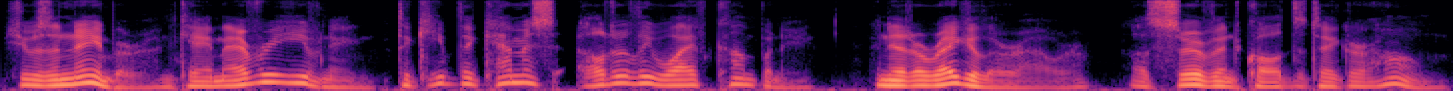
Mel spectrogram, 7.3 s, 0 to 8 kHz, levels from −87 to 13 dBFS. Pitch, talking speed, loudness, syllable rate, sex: 120 Hz, 225 wpm, -18 LUFS, 6.4 syllables/s, male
